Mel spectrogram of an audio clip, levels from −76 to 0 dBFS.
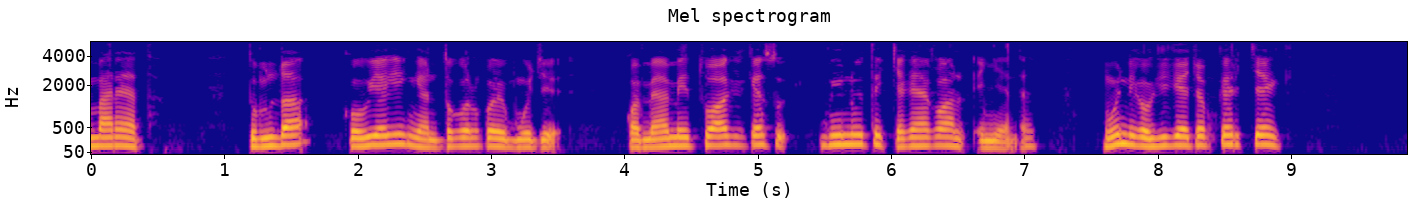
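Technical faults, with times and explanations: No technical faults can be heard in this speech recording. There is nothing to mark at any point in the audio.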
